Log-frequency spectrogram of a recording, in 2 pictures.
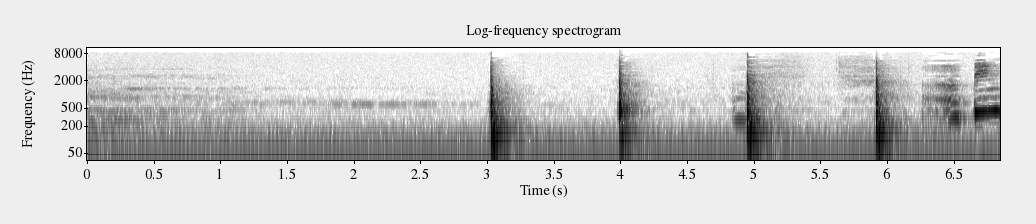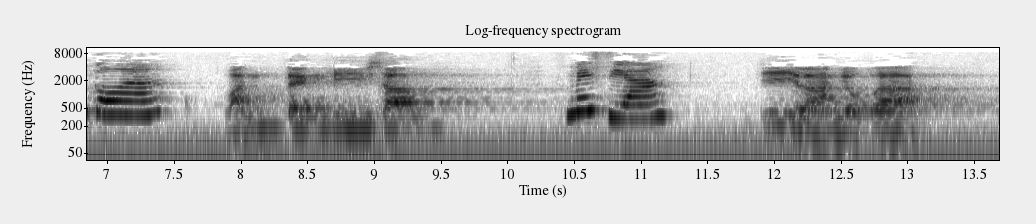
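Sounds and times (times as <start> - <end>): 
knocking on a door: 3.0 - 3.4, 4.0 - 4.3
speech: 6.6 - 9.6, 10.4 - 11.3, 11.9 - 13.2.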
